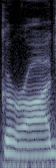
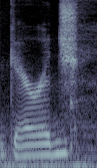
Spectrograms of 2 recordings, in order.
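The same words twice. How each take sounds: First: The word is said with an American pronunciation. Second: The word is said with a British pronunciation. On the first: "instead of garage" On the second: "pronounce words the way he did"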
